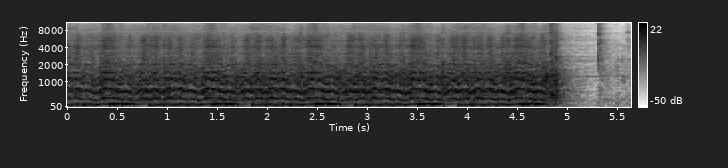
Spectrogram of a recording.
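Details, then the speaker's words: Chevy 283 V8 Marketplace find, first run on the shop floor with jury-rigged battery cable: rough lumpy idle, rhythmic stumble about once a second before shutoff; owner suspects a dead cylinder, unconfirmed. "sounds a little uneven like it might have a dead hole but we'll see"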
